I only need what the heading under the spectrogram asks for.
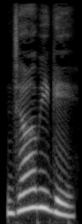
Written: ಜಾವಕ್

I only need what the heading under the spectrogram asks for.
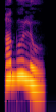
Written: ಅಗುಲು

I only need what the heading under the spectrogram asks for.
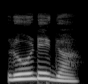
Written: ರಟ್ಟಿಕ್ಕು

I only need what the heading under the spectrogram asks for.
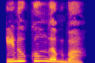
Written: ಇಡುಕುಂಗಬ್ಬ

